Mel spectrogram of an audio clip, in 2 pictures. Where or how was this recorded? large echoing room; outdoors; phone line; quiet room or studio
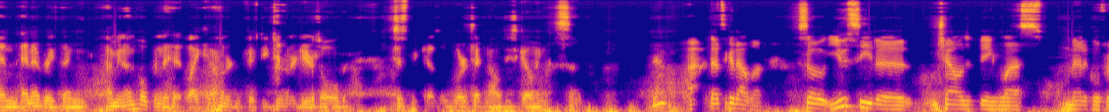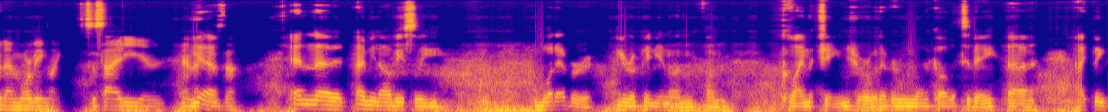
outdoors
